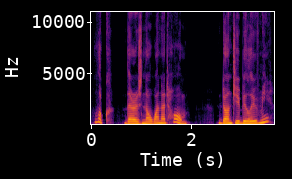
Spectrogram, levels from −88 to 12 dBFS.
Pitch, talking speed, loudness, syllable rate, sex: 215 Hz, 180 wpm, -16 LUFS, 5.3 syllables/s, female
